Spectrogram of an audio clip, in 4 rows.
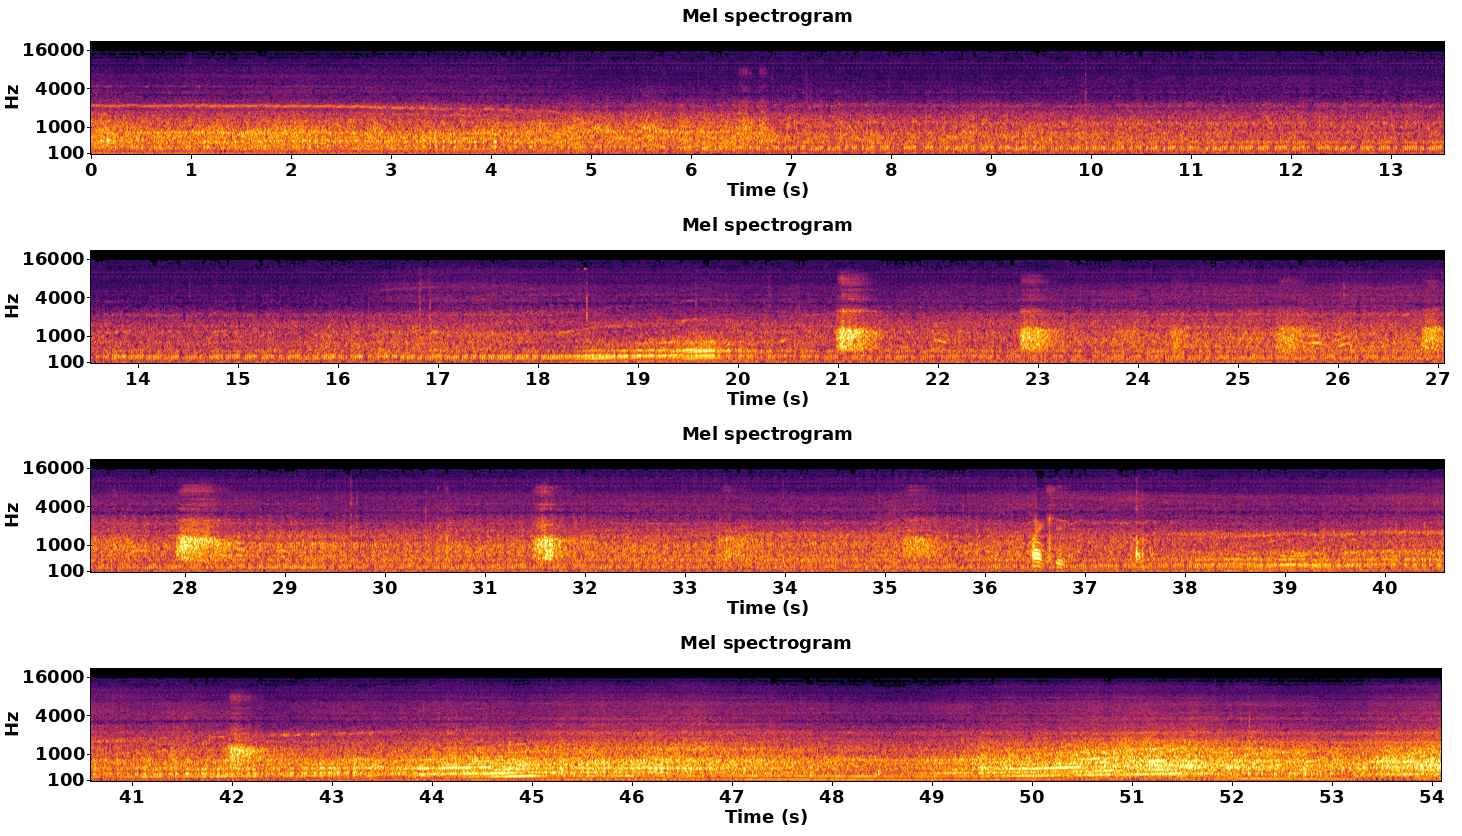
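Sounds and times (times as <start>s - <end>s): motorcycle engine running: 0.0s - 53.4s.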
